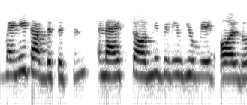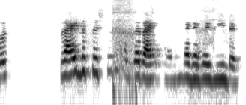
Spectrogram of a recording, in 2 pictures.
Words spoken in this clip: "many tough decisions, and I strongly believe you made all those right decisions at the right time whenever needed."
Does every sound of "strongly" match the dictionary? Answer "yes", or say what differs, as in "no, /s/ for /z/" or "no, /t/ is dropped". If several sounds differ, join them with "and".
no, /ɹ/ is dropped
